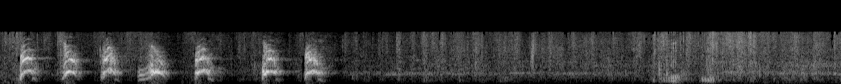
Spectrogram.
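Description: Catahoula and Black Mouth Cur pups baying a hog: a quick run of about seven loud barks, two to three a second, over the first three seconds, then quieter scuffling with a couple of low grunts from the hog near the end.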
